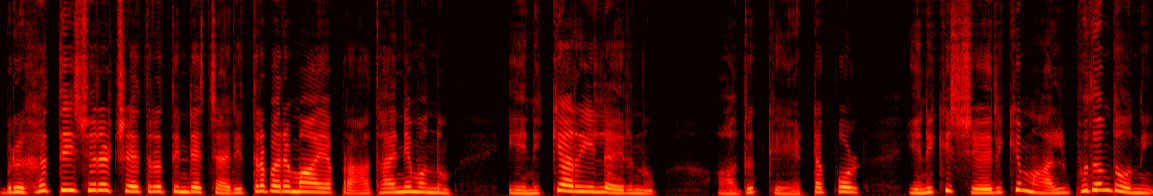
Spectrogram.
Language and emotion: Malayalam, surprised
